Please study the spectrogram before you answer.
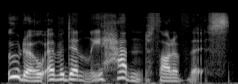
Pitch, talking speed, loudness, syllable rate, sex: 205 Hz, 150 wpm, -17 LUFS, 4.7 syllables/s, female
